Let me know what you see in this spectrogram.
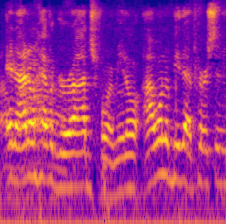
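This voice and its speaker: A man races along at a very fast pace, with audible room echo and noticeable background noise around him. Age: 18. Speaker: gamer streamer. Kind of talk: casual chat.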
